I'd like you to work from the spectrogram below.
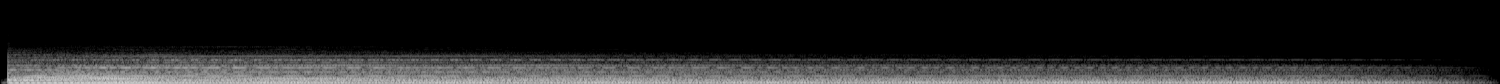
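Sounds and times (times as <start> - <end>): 
cymbal gong ringtone: 0.0 - 14.7.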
